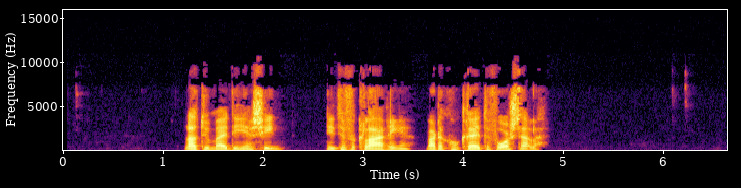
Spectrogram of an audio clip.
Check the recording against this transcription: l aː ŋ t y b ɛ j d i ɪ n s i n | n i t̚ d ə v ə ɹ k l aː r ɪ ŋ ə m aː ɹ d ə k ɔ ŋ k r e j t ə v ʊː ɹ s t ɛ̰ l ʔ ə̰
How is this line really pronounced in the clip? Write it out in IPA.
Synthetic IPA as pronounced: l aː t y m ɛ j d i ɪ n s i n | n i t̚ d ə v ə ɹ k l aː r ɪ ŋ ə m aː ɹ d ə k ɔ ŋ k r e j t ə v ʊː ɹ s t ɛ̰ l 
